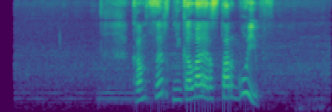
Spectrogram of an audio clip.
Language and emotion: Russian, positive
